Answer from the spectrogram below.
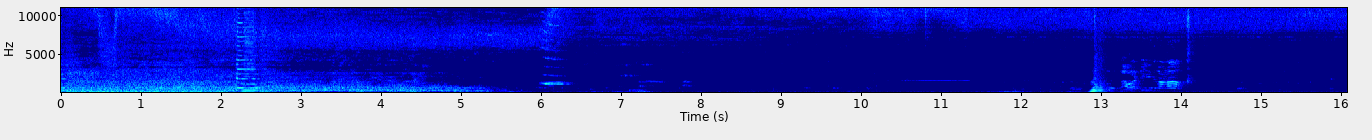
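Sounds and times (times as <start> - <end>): bus engine and road noise: 0.0 - 13.4, 14.0 - 16.0
vehicle horn toot: 2.1 - 2.7.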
